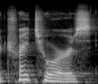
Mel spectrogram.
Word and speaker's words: traiteur: The male form is traiteur, and you kind of roll that R, traiteur.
